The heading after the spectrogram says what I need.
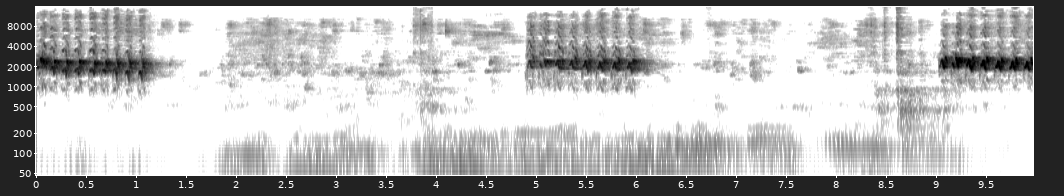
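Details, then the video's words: Yellow-vented bulbul song, meant to prompt other bulbuls to answer and sing: three bursts of bubbly chattering, each about a second long, spaced several seconds apart, with low rumbling noise in the gaps. "suara trucukan ini bikin trucuk lain nyaut dan ikut gacor"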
